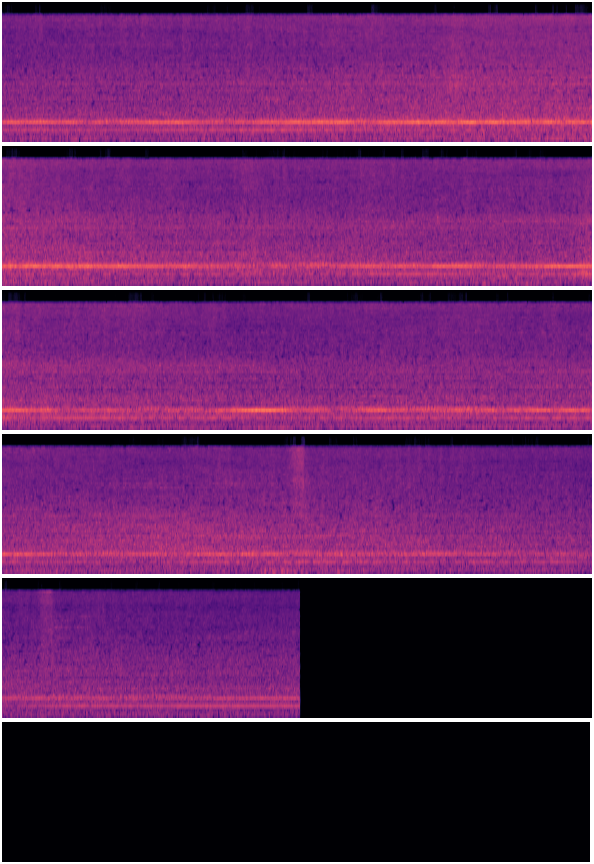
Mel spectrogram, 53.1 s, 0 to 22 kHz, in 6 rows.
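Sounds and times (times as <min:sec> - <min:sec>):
band saw humming with hiss: 0:00.0 - 0:39.8.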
